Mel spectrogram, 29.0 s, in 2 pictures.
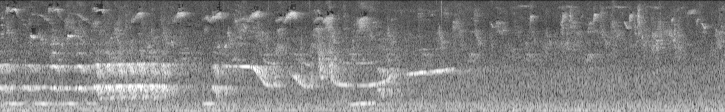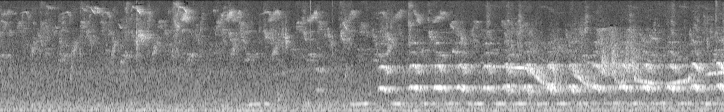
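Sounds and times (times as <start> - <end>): small birds chirping: 0.0 - 28.9
steady background noise: 0.0 - 28.9.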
